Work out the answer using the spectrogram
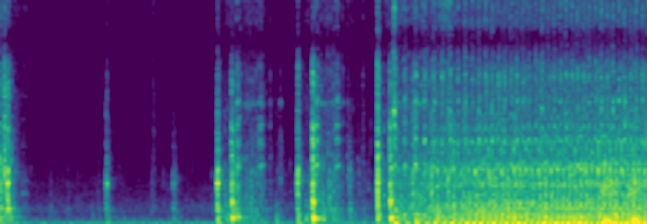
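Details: Ural motorcycle twin: after handling clicks, settles to idle with rapid, regular light knock about three per second; someone wonders if generator brushes at low revs; cause unconfirmed; engine knock at idle.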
